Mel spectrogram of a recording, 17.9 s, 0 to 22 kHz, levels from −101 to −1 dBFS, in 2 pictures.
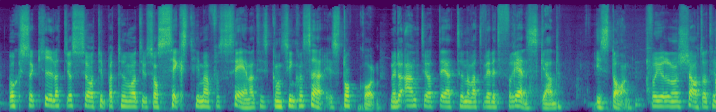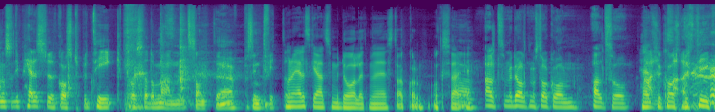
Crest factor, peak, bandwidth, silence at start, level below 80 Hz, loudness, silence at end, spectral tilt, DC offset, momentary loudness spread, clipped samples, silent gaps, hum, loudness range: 18 dB; -2 dBFS; 19 kHz; 0.1 s; -56 dBFS; -20 LUFS; 0 s; -4.5 dB/octave; under 0.1%; 5 LU; under 0.1%; none; none; 2 LU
